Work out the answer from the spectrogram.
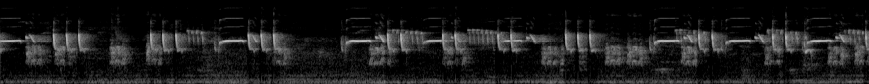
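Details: Unusual call of a Bar-winged prinia, kept bird: clipped high chips run into brief level whistles, phrases repeated about every second with a short pause midway.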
